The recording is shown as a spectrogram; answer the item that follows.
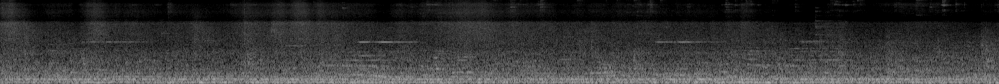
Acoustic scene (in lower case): subway station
